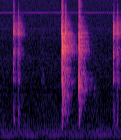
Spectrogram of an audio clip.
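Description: Computer mouse clicks: two faint ones, then two sharper, louder ones about a third of a second apart.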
